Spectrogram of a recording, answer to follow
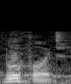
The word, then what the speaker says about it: Beaufort: They call it Beaufort down there, but it's Beaufort. That's the French pronunciation.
